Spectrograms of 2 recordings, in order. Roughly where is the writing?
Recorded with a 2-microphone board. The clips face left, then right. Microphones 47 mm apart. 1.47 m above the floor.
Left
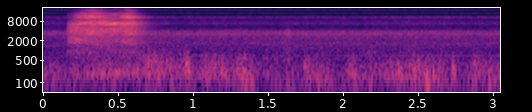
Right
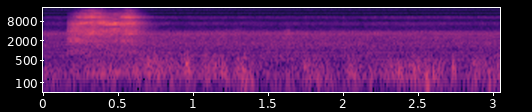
Centre.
